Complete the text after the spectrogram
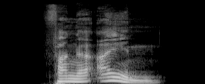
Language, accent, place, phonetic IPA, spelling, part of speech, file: German, Germany, Berlin, [ˌfaŋə ˈaɪ̯n], fange ein, verb, De-fange ein.ogg
- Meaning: inflection of einfangen: 1. first-person singular present 2. first/third-person singular subjunctive I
